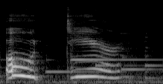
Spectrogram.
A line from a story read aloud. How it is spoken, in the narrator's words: cried the little rabbits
